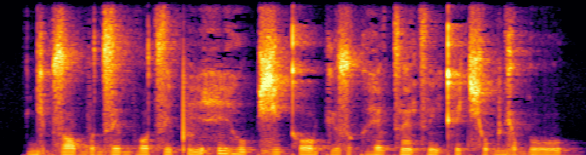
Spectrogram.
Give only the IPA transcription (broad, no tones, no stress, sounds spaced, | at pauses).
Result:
ɡʲ ɛ b z ɔ b ʊ d͡z ɪ bʱ o t͡s i pʼ i h i ɦ u k ʑ i kʰ o kʲ u z o k ɦ e l t͡s ɛ̃ t͡s ĩ kʰ ɪ t͡ɕʰ ʊ b ɡʲ ɔ b ɾ u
